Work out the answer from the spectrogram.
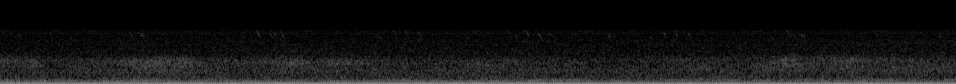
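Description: A few faint, short bird chirps over a steady low hum and hiss.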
